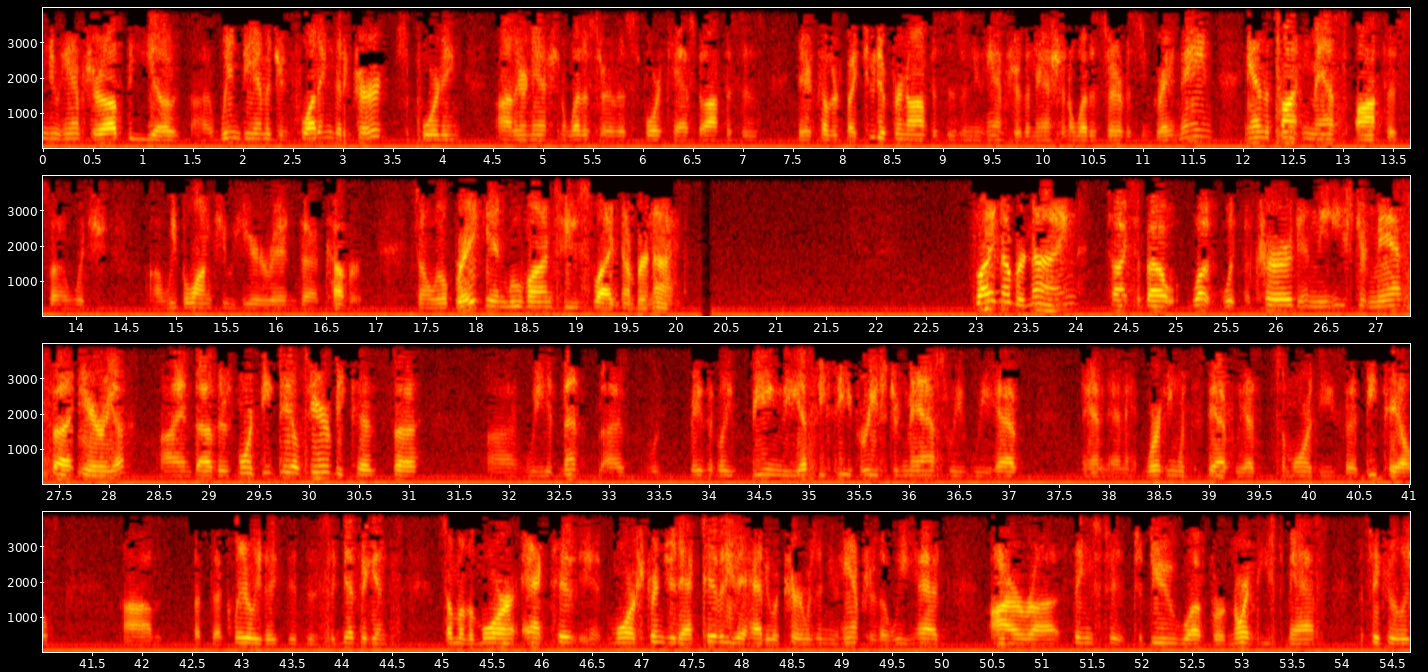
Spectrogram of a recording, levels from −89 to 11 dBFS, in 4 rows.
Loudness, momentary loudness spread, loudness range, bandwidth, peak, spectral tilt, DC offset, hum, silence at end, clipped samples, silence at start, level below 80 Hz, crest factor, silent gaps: -23 LUFS; 20 LU; 6 LU; 4 kHz; -2 dBFS; -8 dB/octave; 0.4%; none; 0 s; under 0.1%; 0 s; -40 dBFS; 22 dB; none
